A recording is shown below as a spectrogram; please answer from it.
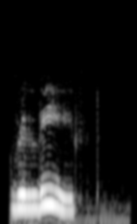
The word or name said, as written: relieved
